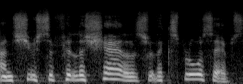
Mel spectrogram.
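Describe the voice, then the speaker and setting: This voice has a dark, mellow tone and lively intonation, in a south Wales Valleys accent. The pace is moderate, and the sound is dry and close with no echo. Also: woman. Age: 80s+. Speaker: community campaigner. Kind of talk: interview storytelling.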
